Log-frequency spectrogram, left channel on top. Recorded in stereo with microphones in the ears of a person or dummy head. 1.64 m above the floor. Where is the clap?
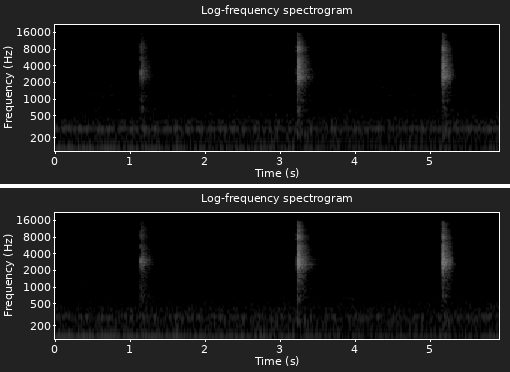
5° right (ahead or behind), 0.9 m.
